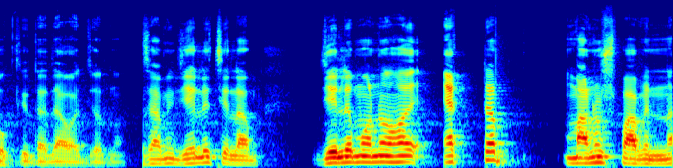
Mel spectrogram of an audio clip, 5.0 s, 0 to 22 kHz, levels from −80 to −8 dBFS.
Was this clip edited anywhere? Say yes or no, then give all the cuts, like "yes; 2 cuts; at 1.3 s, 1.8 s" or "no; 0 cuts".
yes; 1 cut; at 1.1 s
